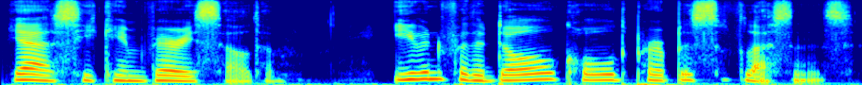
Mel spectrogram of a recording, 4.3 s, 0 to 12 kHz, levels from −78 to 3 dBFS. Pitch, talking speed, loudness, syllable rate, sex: 210 Hz, 180 wpm, -18 LUFS, 5.1 syllables/s, female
